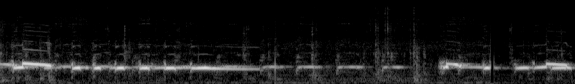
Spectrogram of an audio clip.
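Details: Bangkok-type zebra dove singing a lure song used to set other doves singing: a run of quick, clipped cooing notes at one steady pitch, some opening with a short rising swoop, in fast bursts, recorded indoors.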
